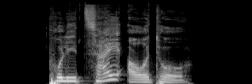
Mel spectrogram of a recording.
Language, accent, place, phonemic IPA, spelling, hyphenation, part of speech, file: German, Germany, Berlin, /ˌpoliˈt͡saɪ̯ˌʔaʊ̯to/, Polizeiauto, Po‧li‧zei‧au‧to, noun, De-Polizeiauto.ogg
- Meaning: police car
